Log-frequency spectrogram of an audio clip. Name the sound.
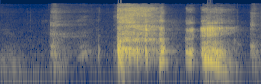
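coughing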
